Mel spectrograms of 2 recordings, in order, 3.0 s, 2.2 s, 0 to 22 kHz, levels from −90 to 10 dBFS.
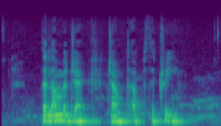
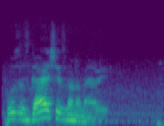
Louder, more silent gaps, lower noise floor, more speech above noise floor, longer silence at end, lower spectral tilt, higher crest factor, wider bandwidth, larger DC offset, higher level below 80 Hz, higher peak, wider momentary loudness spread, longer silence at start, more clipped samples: first, -23 LUFS vs -27 LUFS; neither; second, -51 dBFS vs -59 dBFS; about the same, 29 dB vs 32 dB; about the same, 0.05 s vs 0.05 s; about the same, -8 dB/octave vs -8.5 dB/octave; about the same, 18 dB vs 18 dB; first, 10.5 kHz vs 9 kHz; neither; about the same, -54 dBFS vs -58 dBFS; first, -4 dBFS vs -12 dBFS; second, 11 LU vs 18 LU; first, 0.55 s vs 0.05 s; neither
